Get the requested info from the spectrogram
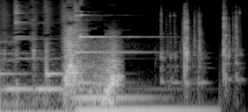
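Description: Short electronic logo sting: bright chime-like dings and clicks over a held low bass tone, fading out near the end.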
